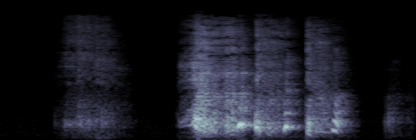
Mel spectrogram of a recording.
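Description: A soft breath followed by a run of three or four deep, harsh coughs in quick succession.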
